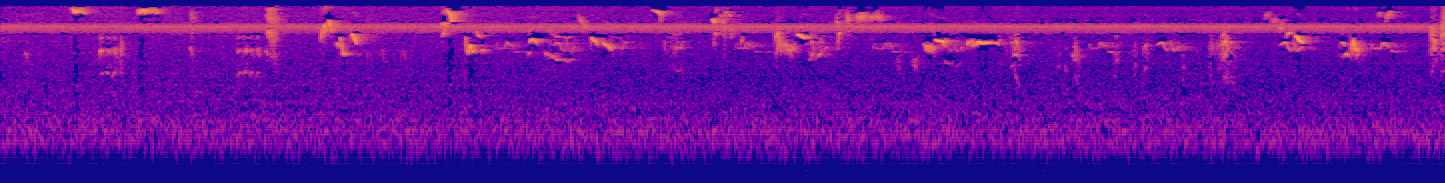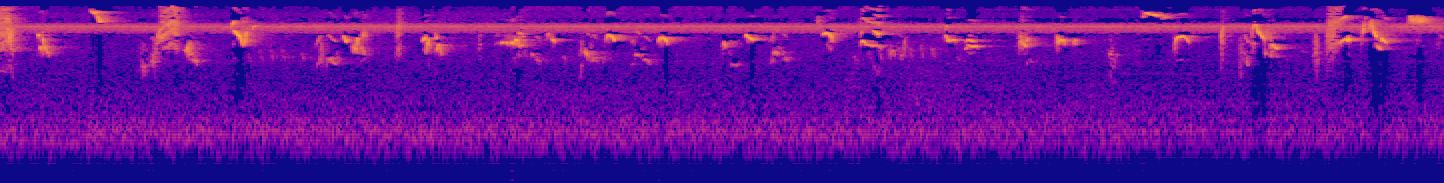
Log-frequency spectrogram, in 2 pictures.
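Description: Outdoor nature ambience: a steady, high-pitched insect trill with many short bird chirps over it, about one or two a second.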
